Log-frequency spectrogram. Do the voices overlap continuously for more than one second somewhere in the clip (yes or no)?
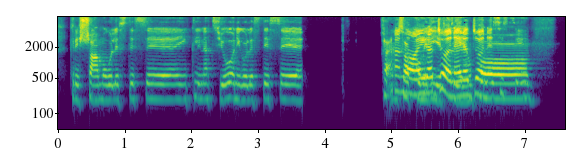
yes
